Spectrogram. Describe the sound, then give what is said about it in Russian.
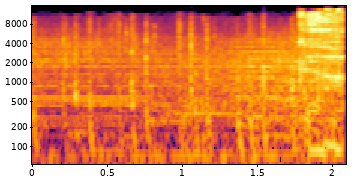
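A horse gallops on a mountain trail, its hoofbeats sounding as a rapid, steady run of clopping strikes that grows slightly louder toward the end. “Гнал коня по горной тропе мимо древних гробниц”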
